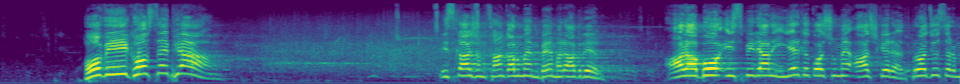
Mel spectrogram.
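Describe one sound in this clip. A young man sings loudly into a microphone.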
